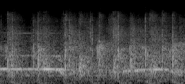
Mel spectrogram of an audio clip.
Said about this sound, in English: So a big round of applause for the good people of Hopheads.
